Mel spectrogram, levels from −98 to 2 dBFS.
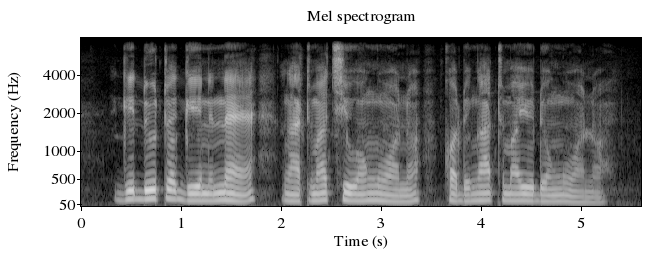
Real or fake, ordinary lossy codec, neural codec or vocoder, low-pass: real; none; none; 7.2 kHz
